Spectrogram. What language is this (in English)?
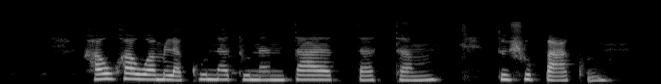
Jauja Wanca Quechua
